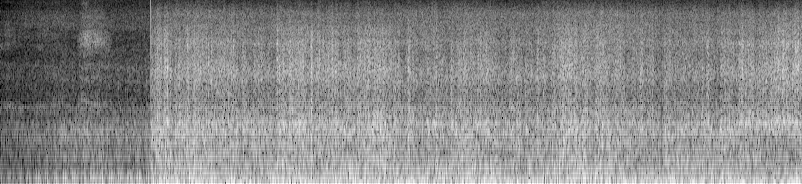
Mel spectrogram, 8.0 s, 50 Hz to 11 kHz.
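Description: Kawasaki Ninja 650 motorcycle riding at speed, with loud wind rush and low buffeting over the helmet camera's microphone. It starts quieter and swells, then jumps suddenly to a steady loud rush about a second and a half in.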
